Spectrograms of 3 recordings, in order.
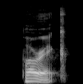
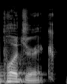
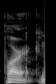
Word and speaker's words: Pádraig: Porrick or Pádraig, but Porrick normally. – Porrick.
